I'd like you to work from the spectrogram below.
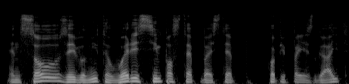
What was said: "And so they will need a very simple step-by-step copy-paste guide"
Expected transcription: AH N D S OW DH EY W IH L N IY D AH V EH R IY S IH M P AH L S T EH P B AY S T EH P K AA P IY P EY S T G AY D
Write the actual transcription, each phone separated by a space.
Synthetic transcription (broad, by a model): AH N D S OW DH EY W IH L N IY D AH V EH R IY S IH M P L S T EH P B AY S T EH P K AA P IY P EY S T G AY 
